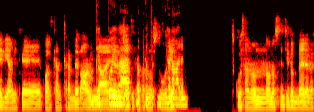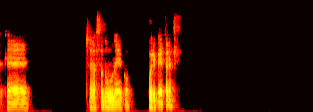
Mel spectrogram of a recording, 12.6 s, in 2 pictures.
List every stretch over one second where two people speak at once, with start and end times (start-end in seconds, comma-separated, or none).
1.8-3.6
